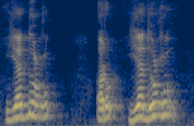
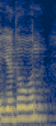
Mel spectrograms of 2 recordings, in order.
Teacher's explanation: اب یہ یدعو ہے، دیکھیے دال یدعو اور یدعو، اب وہ مل رہا ہے یدعو عین سے جب جا کے مل رہا ہے تو عین کے اوپر بھی پیش ہے اور حلق کا حرف ہے، ہم نے اسے حلق سے نکالنا ہے. ہم اسے پڑھ دیں یدعو تو وہ ہم نے کیا پڑھا ہے، الف پڑھ دیا، کیا پڑھ دیا، وہ غلط ہے.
